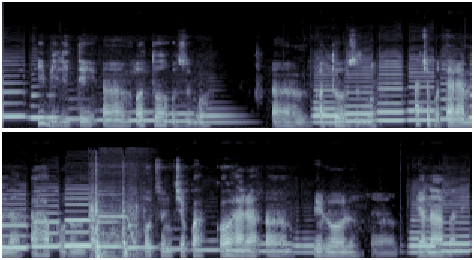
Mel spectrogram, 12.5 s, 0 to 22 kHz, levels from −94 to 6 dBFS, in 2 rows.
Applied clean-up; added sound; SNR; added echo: none; Printer + Wind instrument, woodwind instrument; -2 dB; none.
